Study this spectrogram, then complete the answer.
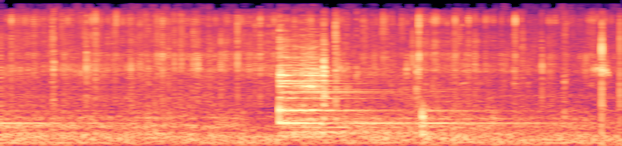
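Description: Bacon sizzles while frying on a camp woodstove, a steady crackling hiss broken by a sharp clink of utensils against the pan and a few softer taps, close and moderately loud.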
